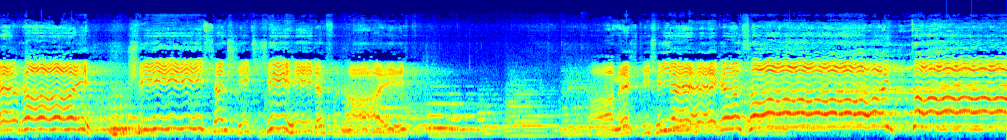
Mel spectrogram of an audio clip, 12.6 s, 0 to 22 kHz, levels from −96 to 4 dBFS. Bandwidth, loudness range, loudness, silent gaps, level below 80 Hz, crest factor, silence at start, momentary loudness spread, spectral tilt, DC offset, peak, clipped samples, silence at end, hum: 14.5 kHz; 10 LU; -12 LUFS; none; -66 dBFS; 14 dB; 0 s; 19 LU; -3 dB/octave; under 0.1%; 0 dBFS; under 0.1%; 0 s; none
